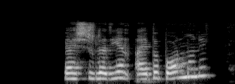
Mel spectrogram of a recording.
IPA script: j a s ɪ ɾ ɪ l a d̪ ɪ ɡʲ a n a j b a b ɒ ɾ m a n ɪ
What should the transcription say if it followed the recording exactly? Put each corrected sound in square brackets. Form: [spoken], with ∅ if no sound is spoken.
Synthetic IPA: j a [ʃ] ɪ ɾ ɪ l a d̪ ɪ ɡʲ a n a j b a b ɒ ɾ m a n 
